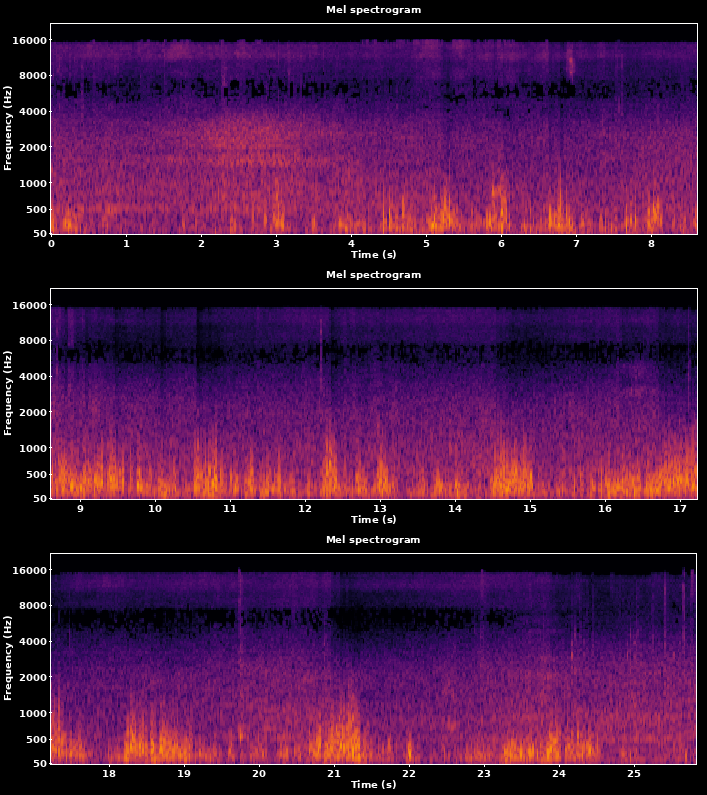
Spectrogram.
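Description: Wind buffeting the camera microphone in irregular gusts, a rough rumbling noise that swells and drops every second or so.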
